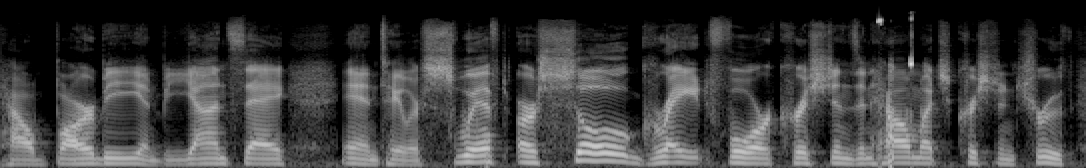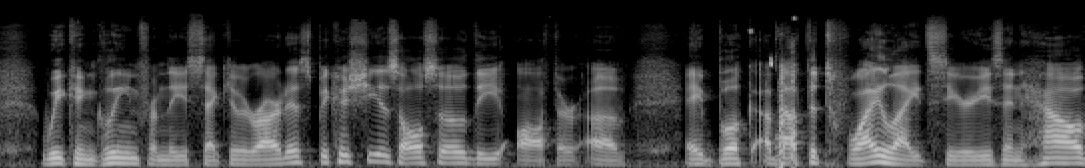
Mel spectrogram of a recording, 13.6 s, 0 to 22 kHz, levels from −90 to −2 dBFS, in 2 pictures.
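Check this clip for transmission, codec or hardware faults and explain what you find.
DAB burbling occurs in three bursts: 2.77 to 3.10 s, 5.47 to 5.80 s, and 11.46 to 12.00 s. The speech gains short blips of noise in individual sub-bands. Weak reception let bit errors, a few tenths of a percent, slip past error correction and corrupt MP2 samples across what sounds like a dozen or more frames each time.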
